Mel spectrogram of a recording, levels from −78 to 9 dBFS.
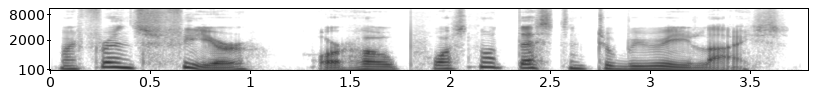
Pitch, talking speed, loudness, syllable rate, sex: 155 Hz, 175 wpm, -18 LUFS, 4.5 syllables/s, male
